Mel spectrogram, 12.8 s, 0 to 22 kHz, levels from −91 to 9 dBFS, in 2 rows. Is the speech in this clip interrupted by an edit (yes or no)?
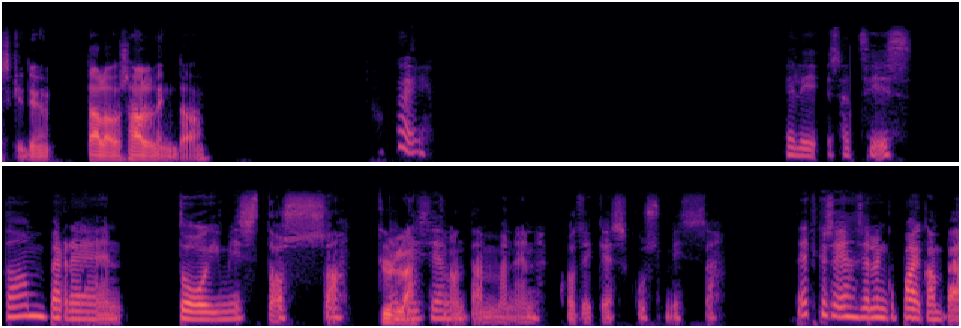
yes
